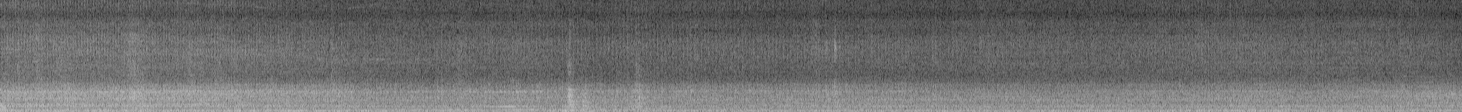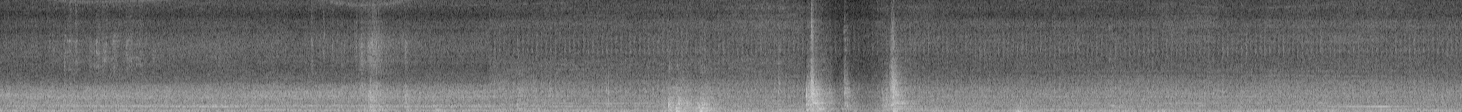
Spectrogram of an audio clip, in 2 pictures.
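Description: Diesel engines of a hydraulic excavator and a Hino dump truck running steadily while the excavator loads hard soil into the truck's bed. A cluster of sharp knocks comes about three-quarters of the way through.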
